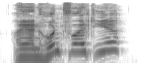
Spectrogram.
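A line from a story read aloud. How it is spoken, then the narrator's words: Grandfather calling out. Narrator (German): rief Großvater Roku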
